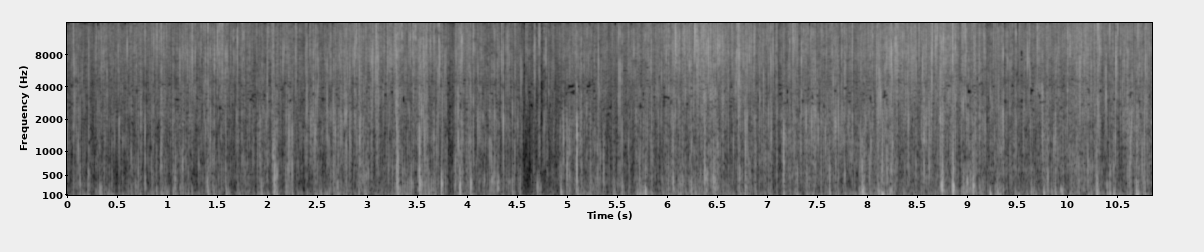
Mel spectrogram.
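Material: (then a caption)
Plastic film. Fingertips of both hands scratch clear cling film wrapped over a black foam microphone windscreen. The result is a steady, dense crackle of tiny clicks and crinkles, like rain on a surface, with a heavy low, muffled body. It continues evenly for the full clip with small louder bursts throughout.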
